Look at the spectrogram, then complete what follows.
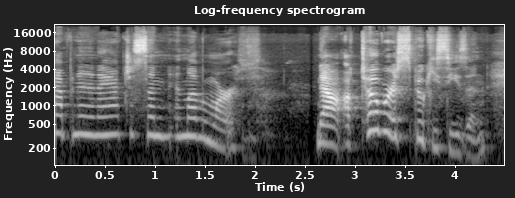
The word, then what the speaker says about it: Leavenworth: Leavenworth.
